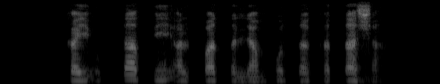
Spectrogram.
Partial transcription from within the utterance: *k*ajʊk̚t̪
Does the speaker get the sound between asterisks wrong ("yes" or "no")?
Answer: no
